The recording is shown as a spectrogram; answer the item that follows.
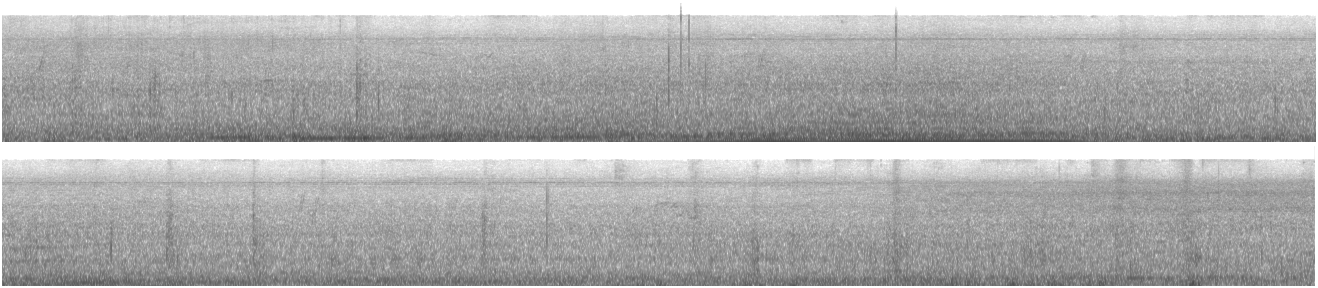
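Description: Outdoor ambience with a motor vehicle's engine running, swelling to its loudest a few seconds in and then fading. A faint steady high tone runs underneath.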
